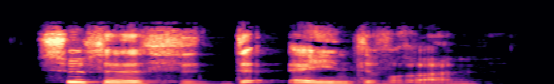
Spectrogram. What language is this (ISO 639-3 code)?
kab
